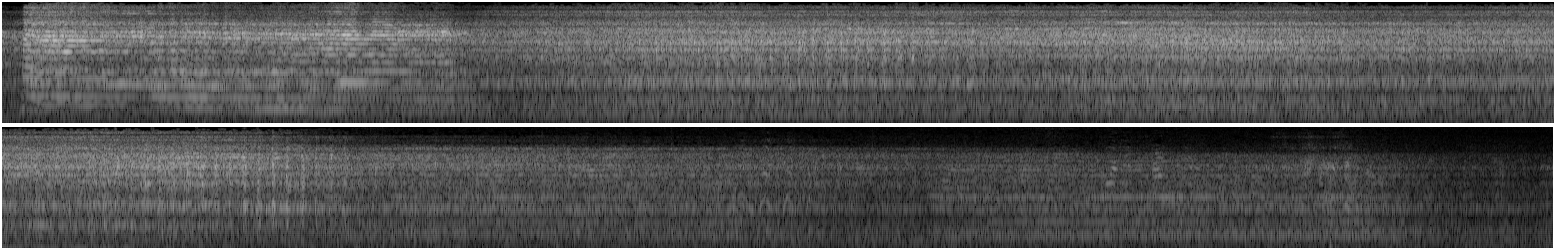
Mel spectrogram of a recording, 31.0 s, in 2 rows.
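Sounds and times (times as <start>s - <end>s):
train horn: 0.0s - 5.1s, 18.9s - 23.9s, 24.6s - 30.6s
train cars rumbling past: 0.0s - 31.0s.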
